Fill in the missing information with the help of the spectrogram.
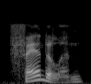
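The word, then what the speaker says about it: Phandalin: and the nearby human town of phantomlin pronounced fandolin prospered as well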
